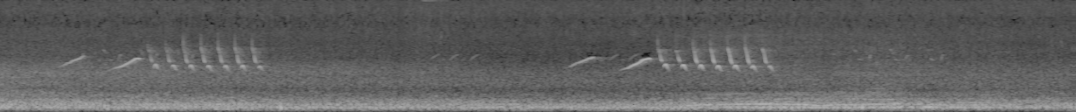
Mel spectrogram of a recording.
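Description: A songbird singing twice: each song is two quick rising notes followed by a fast run of about seven short notes. A steady low rumble runs underneath.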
